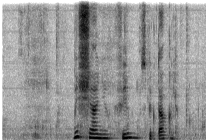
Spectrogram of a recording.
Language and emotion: Russian, neutral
